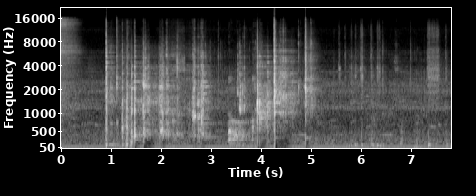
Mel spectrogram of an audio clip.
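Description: Metal clicks and clatter of a pressure cooker being opened, its whistle weight and aluminium lid knocking against the pot, in a run of sharp knocks through the first five seconds.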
